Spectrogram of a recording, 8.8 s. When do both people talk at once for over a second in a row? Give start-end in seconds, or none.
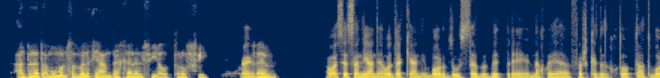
none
